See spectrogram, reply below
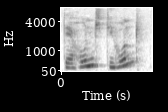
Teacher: Und ebenso wie das Bayerische hat es die Angewohnheit, das E am Ende eines Wortes zu verschlucken.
